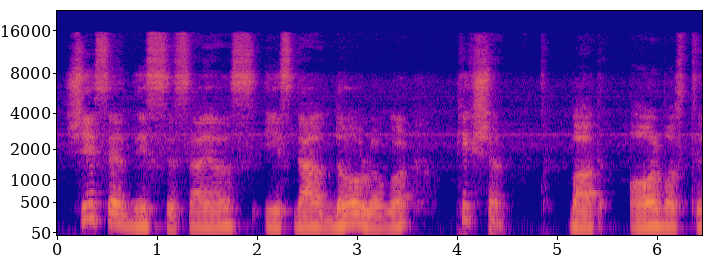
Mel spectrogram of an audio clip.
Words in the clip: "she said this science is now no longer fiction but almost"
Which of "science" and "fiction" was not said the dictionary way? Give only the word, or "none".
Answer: fiction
